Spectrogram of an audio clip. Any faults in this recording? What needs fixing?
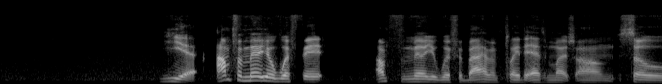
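Nothing here needs fixing, since no faults turn up anywhere in the recording, and the room's own background sits well out of the way at about 37 dB below the speech.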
